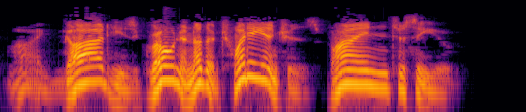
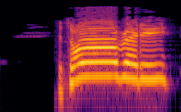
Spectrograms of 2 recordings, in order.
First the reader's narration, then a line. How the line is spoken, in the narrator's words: she yelled back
